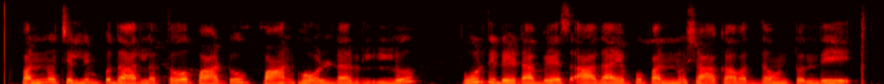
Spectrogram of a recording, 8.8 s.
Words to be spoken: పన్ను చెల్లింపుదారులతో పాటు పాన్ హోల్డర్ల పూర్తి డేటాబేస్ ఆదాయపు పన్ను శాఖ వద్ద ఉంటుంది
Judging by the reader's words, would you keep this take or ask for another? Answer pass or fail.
pass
